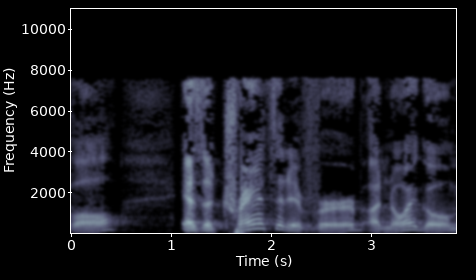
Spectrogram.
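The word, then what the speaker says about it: Anoigo (ἀνοίγω): And then we have anoigo. A-N-O-I-G, long O. Anoigo.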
